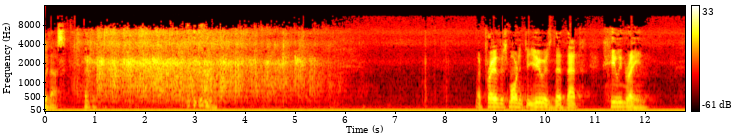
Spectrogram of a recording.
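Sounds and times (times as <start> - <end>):
speech: 0.0 - 1.7, 2.8 - 3.6, 8.6 - 12.1
crowd applause: 0.6 - 6.2.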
